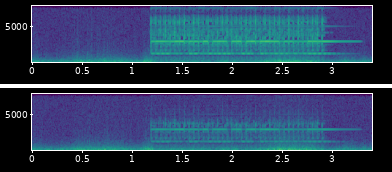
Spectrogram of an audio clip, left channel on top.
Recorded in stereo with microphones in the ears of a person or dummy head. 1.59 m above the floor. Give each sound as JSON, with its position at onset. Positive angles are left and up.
{"t": 1.2, "sound": "a phone ringing", "side_deg": 45}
